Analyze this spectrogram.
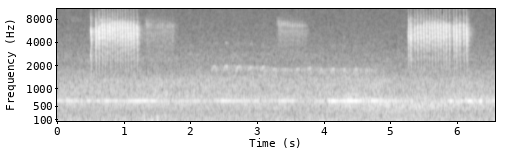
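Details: Two loud, grating, high rattles from a Eurasian wren, about a second apart from a faint short note, with a steady low hum in the background.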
